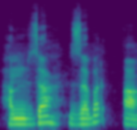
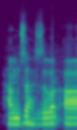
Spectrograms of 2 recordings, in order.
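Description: First: আ cut short, no drawn-out tail; short final vowel. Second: Final আ stretched long; wrongly drawn-out vowel. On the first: Teacher shows students how to read it, short final vowel. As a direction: say the last আ in Hamza জবর আ quickly, without stretching. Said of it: "আমরা টান দেবো না". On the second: Teacher shows how not to read it, drawn-out final vowel. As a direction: drag out the last আ in Hamza জবর আ. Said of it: "কিন্তু এরকম পড়বো না". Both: Shown as a demonstration.

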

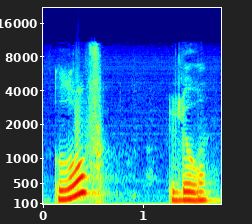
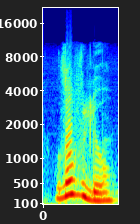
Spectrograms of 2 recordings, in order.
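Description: First: "ловлю" split into "лов", long pause, "лю"; syllable by syllable. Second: Said in the usual way. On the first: Shown as a demonstration. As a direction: say "лов", stop, then "лю". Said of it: "Правильно поділити на склади буде так". («ловлю» по складах: лов — лю) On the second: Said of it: "Наприклад, такі слова".

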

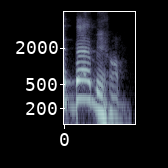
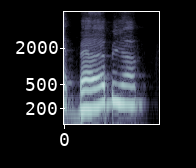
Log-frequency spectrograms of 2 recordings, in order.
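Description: First: Said in the usual way. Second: Birmingham with the h dropped, stretched first syllable; local Birmingham pronunciation. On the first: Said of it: "They don't say Birmingham". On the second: Shown as a demonstration. Preacher mimicking how locals say it, h-less Birmingham. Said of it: "They say Birmingham".

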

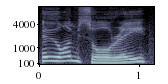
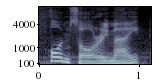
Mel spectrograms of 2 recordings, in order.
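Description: First: Put-on high, slow English-accented apology; hammed-up polite British sorry; mock English apology. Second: Put-on English accent. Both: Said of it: "I'm English".

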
